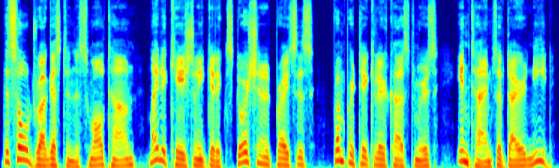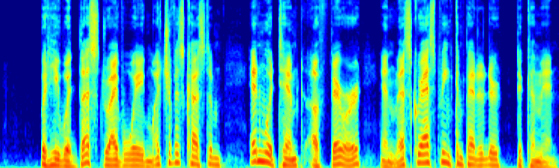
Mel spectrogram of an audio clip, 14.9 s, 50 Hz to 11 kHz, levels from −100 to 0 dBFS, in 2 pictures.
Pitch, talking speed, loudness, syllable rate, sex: 120 Hz, 170 wpm, -20 LUFS, 5.1 syllables/s, male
